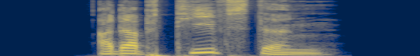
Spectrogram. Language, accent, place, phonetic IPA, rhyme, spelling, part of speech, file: German, Germany, Berlin, [adapˈtiːfstn̩], -iːfstn̩, adaptivsten, adjective, De-adaptivsten.ogg
- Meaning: 1. superlative degree of adaptiv 2. inflection of adaptiv: strong genitive masculine/neuter singular superlative degree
